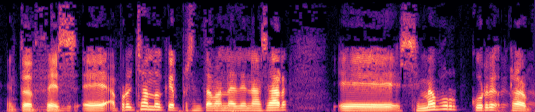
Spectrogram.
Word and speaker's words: Eden Hazard: Él es belga, se pronuncia, es Eden Hazard. – Hazard. – Esta es la forma correcta de decirlo. – Además, a mí me han comentado algún compañero que tampoco se pronuncia ni la H, por supuesto, ni la D final, casi.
